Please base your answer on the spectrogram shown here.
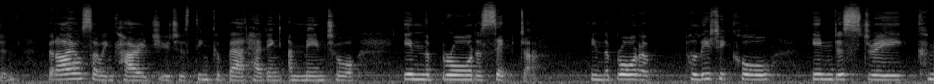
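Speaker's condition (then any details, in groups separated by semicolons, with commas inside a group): No condition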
